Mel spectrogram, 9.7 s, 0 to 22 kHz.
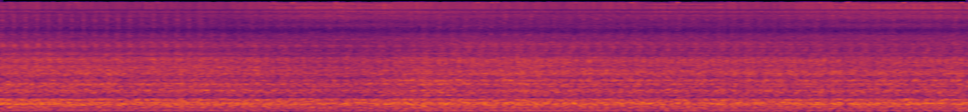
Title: Mercruiser 3.0lx rough idle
